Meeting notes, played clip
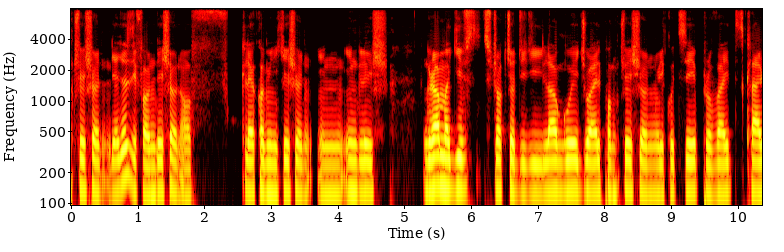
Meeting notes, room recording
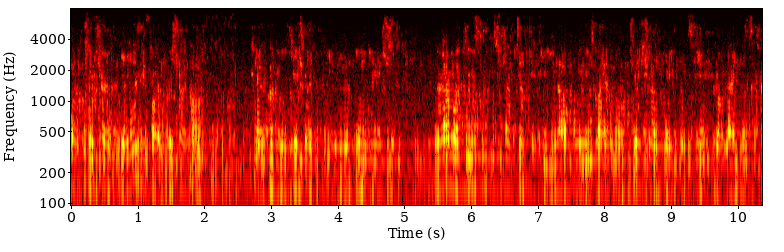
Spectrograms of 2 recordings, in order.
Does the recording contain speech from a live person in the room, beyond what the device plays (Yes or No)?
No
